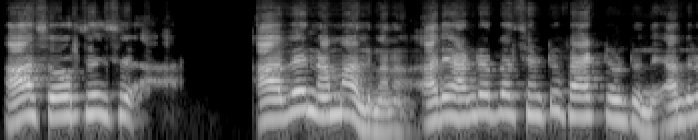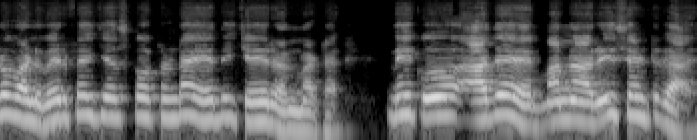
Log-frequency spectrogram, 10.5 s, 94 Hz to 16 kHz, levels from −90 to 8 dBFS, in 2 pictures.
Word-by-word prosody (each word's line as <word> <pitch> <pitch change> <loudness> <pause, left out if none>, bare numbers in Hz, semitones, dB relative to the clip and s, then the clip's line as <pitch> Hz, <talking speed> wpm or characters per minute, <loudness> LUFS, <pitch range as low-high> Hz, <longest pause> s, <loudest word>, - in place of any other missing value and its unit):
ఆ - - +7 0.2
సోర్సెస్ 235 +1 0 1.1
అవే 215 +7 +4
నమ్మాలి 230 - +1
మనం. 130 0 -7 0.2
అది 215 +5 +2
100% 245 +2 -2
ఫ్యాక్ట్ 230 0 +1
ఉంటుంది. 190 -10 -4
అందులో 210 +7 0
వాళ్ళు 205 -3 +3
వెరిఫై 215 +4 -1
చేసుకోకుండా 225 0 -3 0.2
ఏది 210 +2 -3
చేయరనమాట. 140 -9 -1 0.5
మీకు 235 -2 +2 0.4
అదే 245 +5 +3 0.3
మొన్న 200 +2 +1 0.2
రీసెంట్‌గా 225 -4 -1
225 Hz, 110 wpm, -19 LUFS, 200-240 Hz, 1.1 s, ఆ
